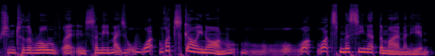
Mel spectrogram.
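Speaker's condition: No condition

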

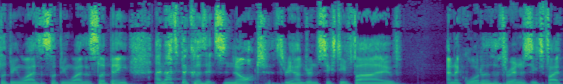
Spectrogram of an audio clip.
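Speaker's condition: No condition

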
